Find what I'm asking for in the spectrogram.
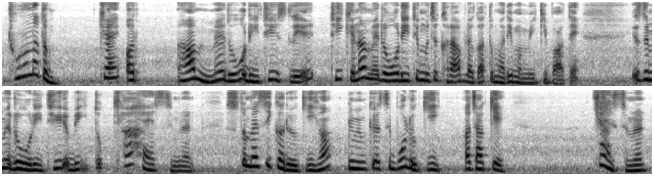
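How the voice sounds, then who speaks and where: A woman voicing a gentle young woman who soothes her partner in a soft, coaxing voice that drops near a whisper, in a homemade storytelling video. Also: a little high, lively intonation, fairly quick, a little hiss or hum, pitched above the performer's own voice. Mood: pleading.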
